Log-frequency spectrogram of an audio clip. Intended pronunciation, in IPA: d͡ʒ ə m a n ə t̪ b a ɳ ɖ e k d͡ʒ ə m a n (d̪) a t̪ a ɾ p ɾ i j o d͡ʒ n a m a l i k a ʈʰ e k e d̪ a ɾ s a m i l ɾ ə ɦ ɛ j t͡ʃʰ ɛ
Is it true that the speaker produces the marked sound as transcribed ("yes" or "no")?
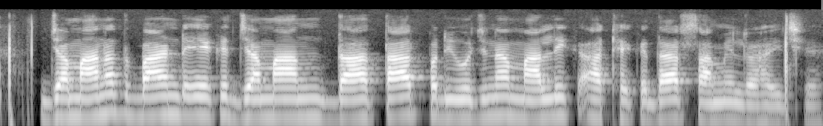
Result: yes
